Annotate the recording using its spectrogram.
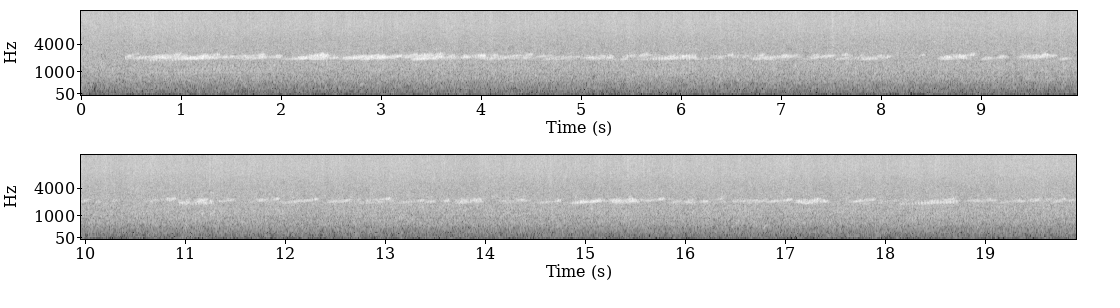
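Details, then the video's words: Frogs along a forest river give a continuous high chorus of rapid pulses, loudest in the first few seconds and then in rhythmic clusters, with the river's steady broadband rush underneath throughout. "River and Frogs sleep sounds"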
